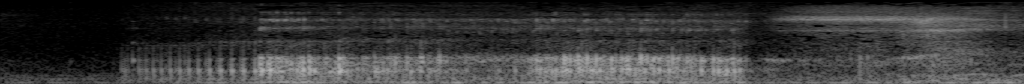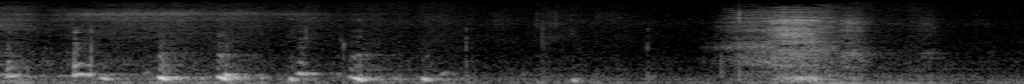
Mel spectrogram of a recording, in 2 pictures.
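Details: Talisker, a male tricoloured English Bulldog, asleep during an evening nap: rough, rattling snore with snorting breaths; snoring.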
